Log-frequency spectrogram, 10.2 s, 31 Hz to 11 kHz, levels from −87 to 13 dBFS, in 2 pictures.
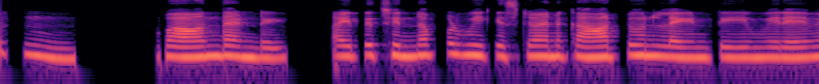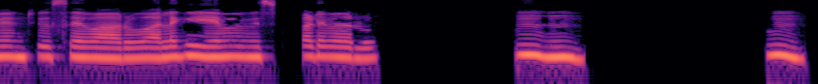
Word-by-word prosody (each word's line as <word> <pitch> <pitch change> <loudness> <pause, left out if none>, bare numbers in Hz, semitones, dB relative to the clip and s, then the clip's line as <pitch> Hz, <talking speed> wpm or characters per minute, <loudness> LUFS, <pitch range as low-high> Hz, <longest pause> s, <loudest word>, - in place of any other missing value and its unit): హ్మ్. 230 -5 -1 0.7
బావుందండి. 210 -1 +3 0.4
అయితే 225 +1 0
చిన్నప్పుడు 240 +3 0
మీకిష్టమైన 225 -1 0
కార్టూన్‌‌లేంటి? 210 -1 +2 0.2
మీరేమేమి 205 +1 0
చూసేవారు? 205 -2 -1
అలాగే 215 +3 0
ఏమేమి 215 0 0
ఇష్టపడేవారు? 210 -2 -4 1.0
హుహు. 225 -4 +4 1.3
హ్మ్. 235 -4 +3
215 Hz, 75 wpm, -22 LUFS, 205-225 Hz, 1.3 s, హుహు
